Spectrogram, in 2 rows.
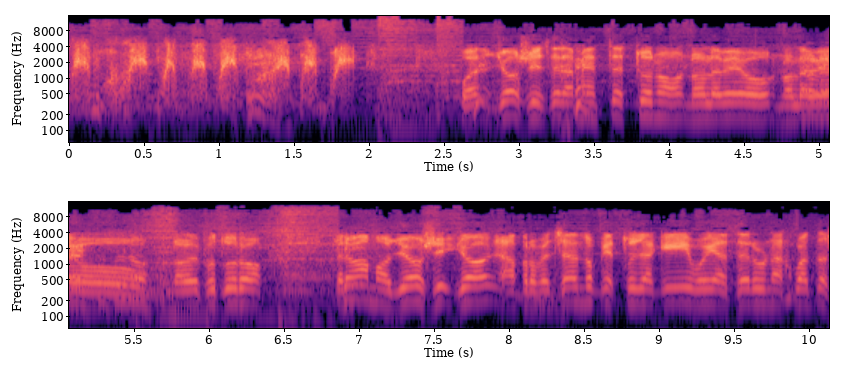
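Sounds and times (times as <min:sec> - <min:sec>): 
person imitating a cartoon duck quacking: 0:00.0 - 0:02.1
speech: 0:00.2 - 0:00.6, 0:02.6 - 0:10.1.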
